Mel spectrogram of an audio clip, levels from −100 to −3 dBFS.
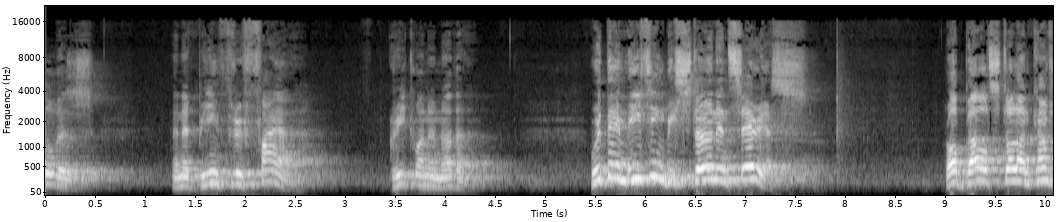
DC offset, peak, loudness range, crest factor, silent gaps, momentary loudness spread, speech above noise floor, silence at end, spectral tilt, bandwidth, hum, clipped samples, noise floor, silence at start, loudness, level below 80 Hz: under 0.1%; -2 dBFS; 8 LU; 18 dB; none; 17 LU; 41 dB; 0 s; -3.5 dB/octave; 16.5 kHz; none; under 0.1%; -58 dBFS; 0 s; -17 LUFS; -72 dBFS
